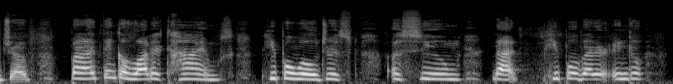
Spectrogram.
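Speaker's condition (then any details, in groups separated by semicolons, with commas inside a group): Cerebral palsy, severe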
